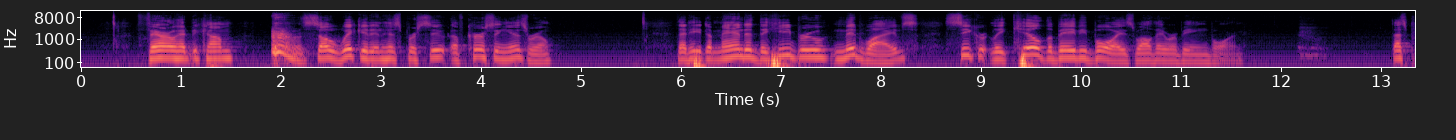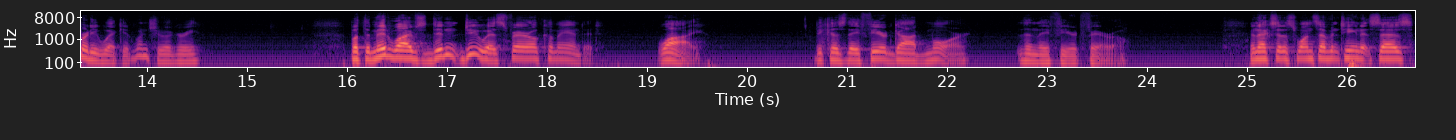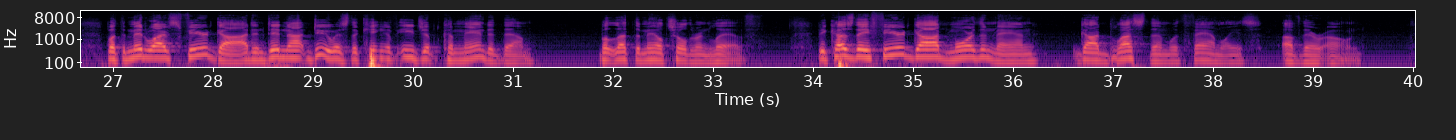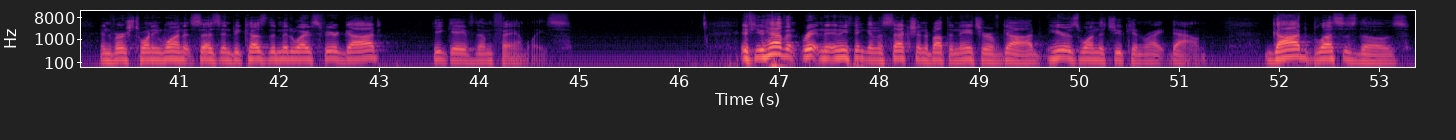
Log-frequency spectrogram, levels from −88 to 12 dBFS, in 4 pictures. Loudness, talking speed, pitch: -27 LUFS, 145 wpm, 135 Hz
